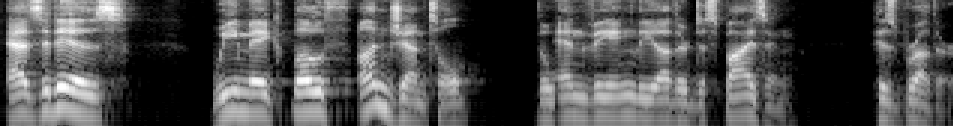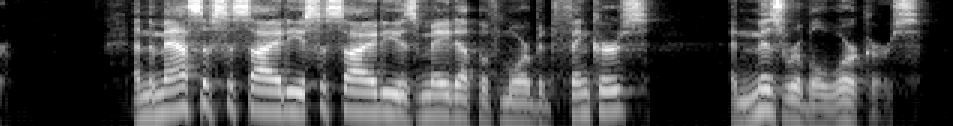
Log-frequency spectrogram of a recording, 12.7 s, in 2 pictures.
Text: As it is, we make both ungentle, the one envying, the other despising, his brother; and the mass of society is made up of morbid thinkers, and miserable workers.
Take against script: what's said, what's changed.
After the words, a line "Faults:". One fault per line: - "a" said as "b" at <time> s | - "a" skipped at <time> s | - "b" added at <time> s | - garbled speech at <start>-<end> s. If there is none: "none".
As it is, we make both ungentle, the envying, the other despising, his brother; and the mass of society society is made up of morbid thinkers, and miserable workers.
Faults:
- "one" skipped at 3.7 s
- "society" added at 8.4 s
